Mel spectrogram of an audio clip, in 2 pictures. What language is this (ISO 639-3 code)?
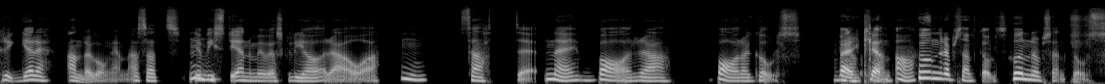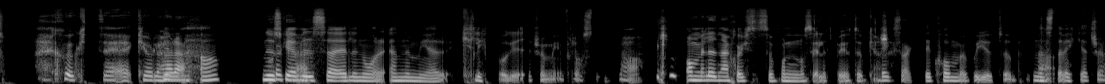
swe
